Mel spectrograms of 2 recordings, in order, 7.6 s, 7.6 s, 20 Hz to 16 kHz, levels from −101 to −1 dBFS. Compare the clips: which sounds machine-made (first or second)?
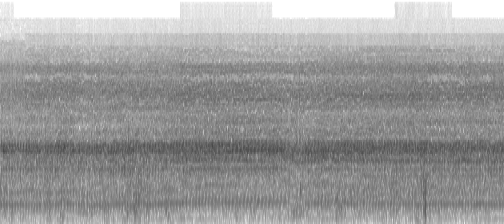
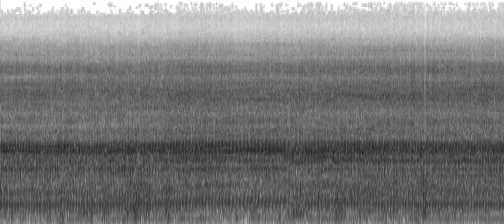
first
